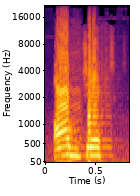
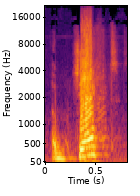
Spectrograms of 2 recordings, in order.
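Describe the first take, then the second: First: OBject, open first vowel; stress on first syllable. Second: ObJECT, as "uhb-JECT"; stress on second syllable. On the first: Teacher contrasting word pairs, front-stressed OBject. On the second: Teacher contrasting word pairs, back-stressed obJECT. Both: Shown as a demonstration. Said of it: "Do you hear the difference?".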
